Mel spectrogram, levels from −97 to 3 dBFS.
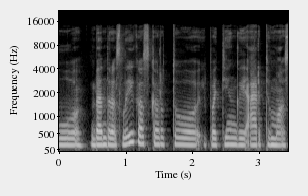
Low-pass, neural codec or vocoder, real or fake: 14.4 kHz; vocoder, 48 kHz, 128 mel bands, Vocos; fake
